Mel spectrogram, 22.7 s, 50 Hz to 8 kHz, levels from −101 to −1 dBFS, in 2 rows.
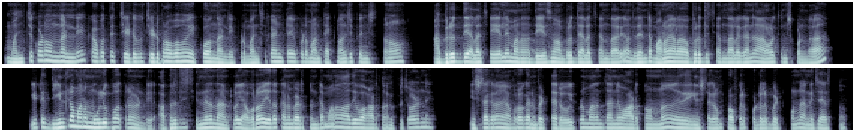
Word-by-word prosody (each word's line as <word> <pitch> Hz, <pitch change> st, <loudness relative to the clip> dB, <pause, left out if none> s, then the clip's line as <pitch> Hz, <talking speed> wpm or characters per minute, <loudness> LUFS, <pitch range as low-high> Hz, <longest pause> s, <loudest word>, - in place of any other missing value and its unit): మంచి 120 Hz, +5 st, +2 dB
కూడా 185 Hz, 0 st, +3 dB
ఉందండి. 160 Hz, -1 st, +2 dB
కాకపోతే 160 Hz, +1 st, -3 dB
చెడు 135 Hz, -1 st, +1 dB, 0.2 s
చెడు 135 Hz, 0 st, +3 dB
ప్రభావం 155 Hz, +1 st, +4 dB
ఎక్కువ 140 Hz, +2 st, 0 dB
ఉందండి. 110 Hz, -5 st, 0 dB
ఇప్పుడు 105 Hz, 0 st, -6 dB
మంచికంటే, 140 Hz, +7 st, -2 dB
ఇప్పుడు 130 Hz, -1 st, -5 dB
మనం 120 Hz, 0 st, 0 dB
టెక్నాలజీ 120 Hz, +5 st, -2 dB
పెంచుతున్నాం, 120 Hz, +3 st, -3 dB, 0.5 s
అభివృద్ధి 135 Hz, +4 st, +5 dB
ఎలా 125 Hz, 0 st, +5 dB
చేయాలి, 135 Hz, +2 st, +2 dB
మన 130 Hz, -2 st, +3 dB, 0.2 s
దేశం 120 Hz, +3 st, +3 dB
అభివృద్ధి 120 Hz, +1 st, +1 dB
ఎలా 120 Hz, 0 st, +2 dB
చెందాలి, 115 Hz, 0 st, 0 dB, 0.2 s
లేదంటే 125 Hz, +3 st, +2 dB
మనం 125 Hz, +4 st, +4 dB
ఎలా 135 Hz, -1 st, +3 dB
అభివృద్ధి 130 Hz, +1 st, +1 dB
చెందాలి 120 Hz, -1 st, 0 dB
కానీ 125 Hz, +4 st, 0 dB
ఆలోచించకుండా, 120 Hz, -3 st, -3 dB, 0.9 s
ఇటు 140 Hz, +3 st, -2 dB
దీంట్లో 155 Hz, +8 st, +4 dB
మనం 175 Hz, -1 st, +6 dB
ములిగిపోతున్నామండి. 150 Hz, -9 st, +1 dB, 0.2 s
అభివృద్ధి 130 Hz, +7 st, -2 dB
చెందిన 135 Hz, +3 st, +2 dB
దాంట్లో 120 Hz, +4 st, -1 dB
ఎవరో 115 Hz, +7 st, +2 dB
ఏదో 150 Hz, +1 st, +2 dB
కనిపెడుతుంటే 135 Hz, -2 st, -1 dB
మనం 165 Hz, -, -1 dB
అది 145 Hz, 0 st, +1 dB
వాడుతాం. 125 Hz, -3 st, -3 dB
ఇప్పుడు 115 Hz, +3 st, -14 dB
చూడండి 155 Hz, +2 st, -3 dB, 0.6 s
ఇన్‌స్టాగ్రామ్ 140 Hz, +5 st, -1 dB
ఎవరో 125 Hz, +3 st, -1 dB
కనిపెట్టారు, 120 Hz, -3 st, -1 dB
ఇప్పుడు 145 Hz, +6 st, -5 dB
మనం 140 Hz, 0 st, -1 dB
దాన్ని 130 Hz, 0 st, -1 dB
వాడుతున్నాం, 120 Hz, +4 st, -2 dB, 0.4 s
ఇన్‌స్టాగ్రామ్ 120 Hz, +2 st, -4 dB
ప్రొఫైల్ 110 Hz, +3 st, -2 dB
ఫోటోలు 120 Hz, 0 st, -3 dB
పెట్టుకున్నా 120 Hz, +3 st, -6 dB
అన్నీ 115 Hz, -1 st, -3 dB
చేస్తాం. 115 Hz, +1 st, -5 dB
125 Hz, 155 wpm, -21 LUFS, 120-140 Hz, 0.9 s, మనం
